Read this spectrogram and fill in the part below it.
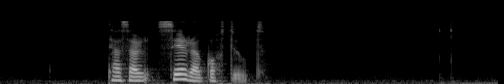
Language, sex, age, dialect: Faroese, female, 36-60, Suðurstreymoy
